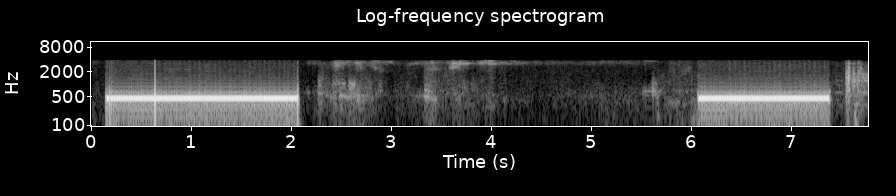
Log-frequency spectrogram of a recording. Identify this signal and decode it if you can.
Ringback tone (North America), 440 + 480 Hz.
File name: out- - - - - .2179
